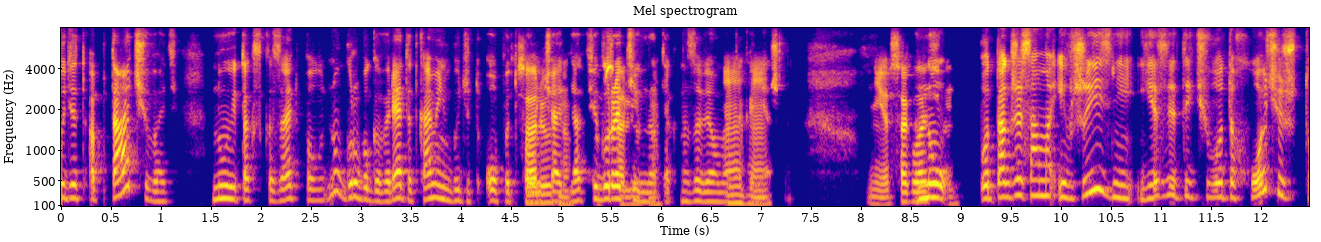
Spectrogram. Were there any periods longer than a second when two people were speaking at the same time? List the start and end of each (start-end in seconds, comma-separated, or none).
4.6-6.0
